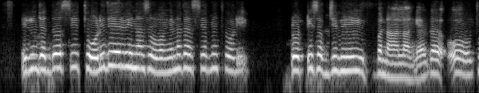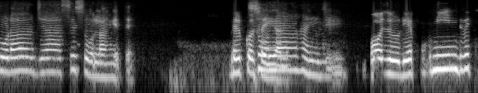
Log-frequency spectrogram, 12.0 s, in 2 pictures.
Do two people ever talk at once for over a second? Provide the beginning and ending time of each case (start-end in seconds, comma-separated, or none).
none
